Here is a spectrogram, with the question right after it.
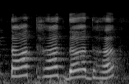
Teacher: तो ये दंत से यानी कि दांत से बोले जाते हैं।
